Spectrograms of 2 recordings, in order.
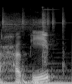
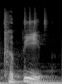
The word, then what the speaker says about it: Khabib: Sama seperti nama Habib yang seharusnya dibaca Habib bukan Gabib.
